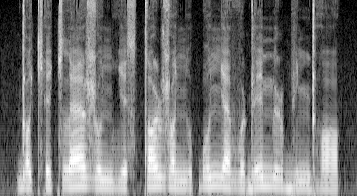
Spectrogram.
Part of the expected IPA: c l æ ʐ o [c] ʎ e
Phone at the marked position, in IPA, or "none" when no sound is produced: ɲ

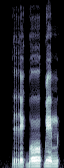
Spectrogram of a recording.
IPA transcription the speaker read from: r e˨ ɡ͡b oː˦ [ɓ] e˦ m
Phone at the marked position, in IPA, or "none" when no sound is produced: ɓ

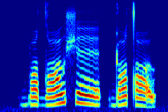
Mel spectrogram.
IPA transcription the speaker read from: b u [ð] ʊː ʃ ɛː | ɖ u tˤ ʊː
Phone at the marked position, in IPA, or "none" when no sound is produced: dˤ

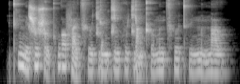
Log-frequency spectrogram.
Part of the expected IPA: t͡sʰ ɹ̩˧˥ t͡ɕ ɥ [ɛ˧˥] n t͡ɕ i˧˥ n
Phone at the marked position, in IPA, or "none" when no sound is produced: ɛ˧˥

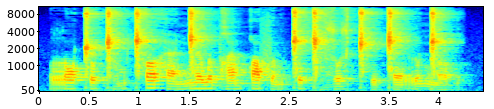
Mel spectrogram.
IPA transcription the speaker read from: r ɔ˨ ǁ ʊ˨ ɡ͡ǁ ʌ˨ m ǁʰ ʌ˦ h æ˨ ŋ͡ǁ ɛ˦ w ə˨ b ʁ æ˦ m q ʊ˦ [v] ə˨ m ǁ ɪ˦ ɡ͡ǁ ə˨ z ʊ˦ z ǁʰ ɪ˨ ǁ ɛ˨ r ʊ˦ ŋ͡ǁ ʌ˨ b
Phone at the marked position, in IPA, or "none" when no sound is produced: f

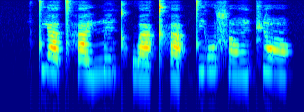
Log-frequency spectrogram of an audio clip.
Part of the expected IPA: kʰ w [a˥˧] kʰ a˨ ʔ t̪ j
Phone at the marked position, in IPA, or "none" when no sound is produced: a˨˩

